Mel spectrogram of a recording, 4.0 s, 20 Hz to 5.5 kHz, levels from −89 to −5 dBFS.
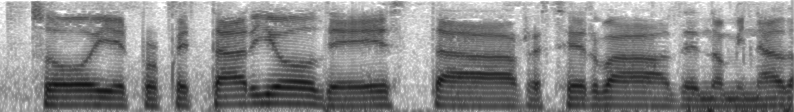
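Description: No technical faults can be heard anywhere in the signal.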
